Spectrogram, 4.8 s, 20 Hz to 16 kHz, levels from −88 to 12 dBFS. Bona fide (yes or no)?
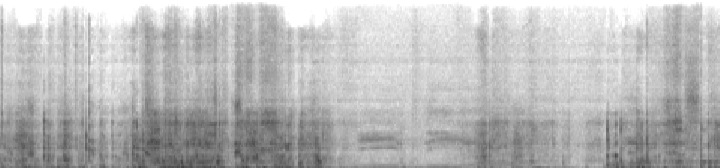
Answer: no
